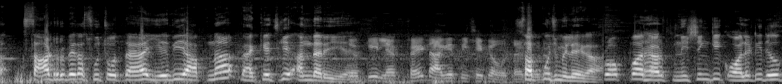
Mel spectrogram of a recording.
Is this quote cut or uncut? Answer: cut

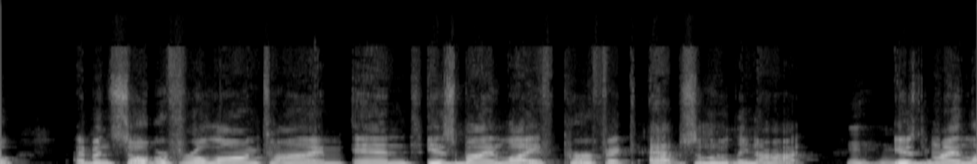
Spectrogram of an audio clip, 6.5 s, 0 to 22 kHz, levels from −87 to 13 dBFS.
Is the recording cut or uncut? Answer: cut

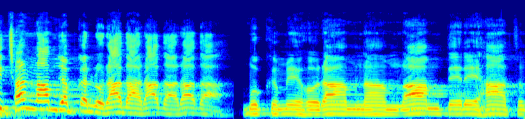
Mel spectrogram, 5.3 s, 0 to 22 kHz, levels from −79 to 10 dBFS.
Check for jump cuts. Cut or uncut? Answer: cut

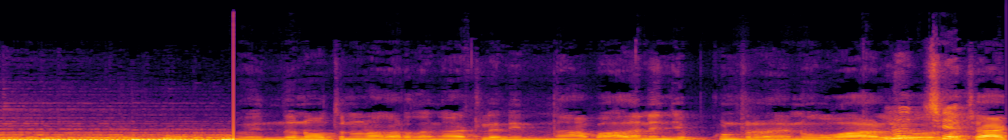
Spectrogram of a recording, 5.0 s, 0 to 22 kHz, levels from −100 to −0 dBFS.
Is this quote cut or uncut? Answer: cut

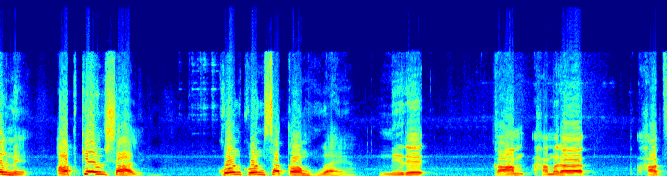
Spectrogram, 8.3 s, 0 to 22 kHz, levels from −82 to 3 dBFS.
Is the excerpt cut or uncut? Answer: uncut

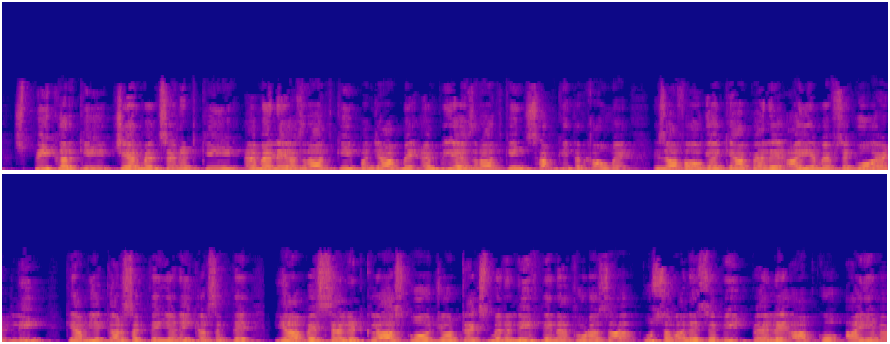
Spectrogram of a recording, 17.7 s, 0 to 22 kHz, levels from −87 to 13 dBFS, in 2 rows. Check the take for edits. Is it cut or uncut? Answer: uncut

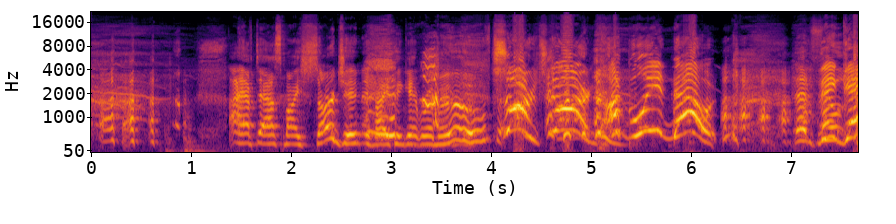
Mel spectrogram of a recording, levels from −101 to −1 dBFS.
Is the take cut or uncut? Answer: uncut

